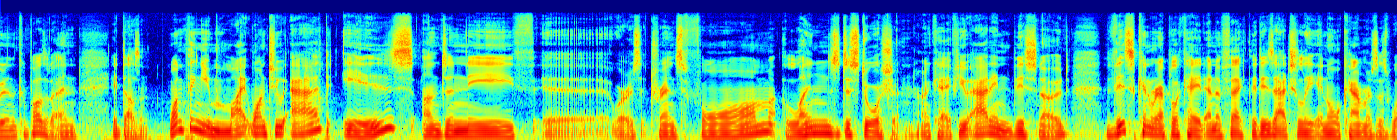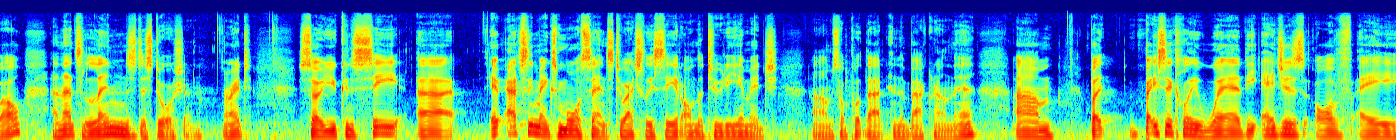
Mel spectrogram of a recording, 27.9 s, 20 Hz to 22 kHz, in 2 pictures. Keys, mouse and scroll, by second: 1.6 middle click, 3.0 shift+a, 8.8 click, 10.7 scroll up 1, 10.8 middle click, 14.9 click, 16.2-16.5 scroll down 1, 18.7 middle click, 19.7 v, 20.1 v, 20.8 alt+v, 21.1 alt+middle click, 21.8 alt+middle click, 22.6 v, 22.9 middle click, 23.7 middle click.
